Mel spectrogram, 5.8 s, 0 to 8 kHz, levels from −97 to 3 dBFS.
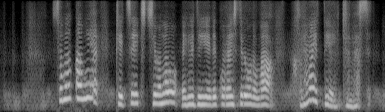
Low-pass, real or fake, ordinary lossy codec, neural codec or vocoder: none; fake; none; codec, 16 kHz, 0.5 kbps, FreqCodec, smaller model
